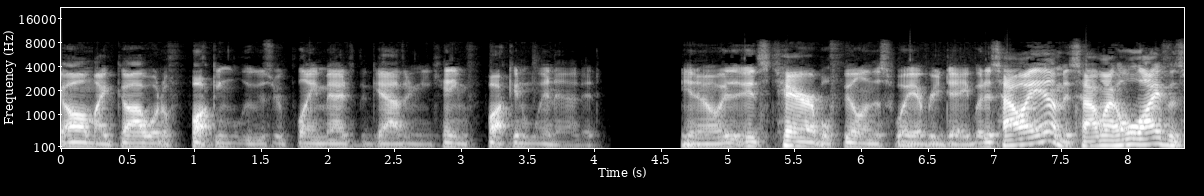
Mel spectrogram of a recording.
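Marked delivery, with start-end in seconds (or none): 0.0-4.0 much softer, muttering low to himself; self-loathing mutter. Retold or imitated. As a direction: mumble the insult at your own reflection. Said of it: "I just say".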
